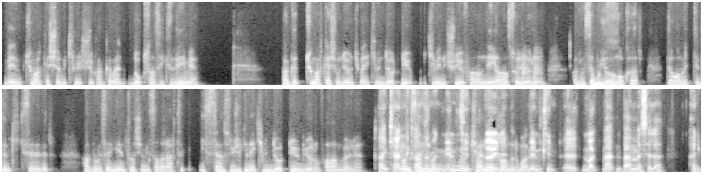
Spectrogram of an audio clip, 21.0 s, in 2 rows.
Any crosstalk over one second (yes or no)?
yes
